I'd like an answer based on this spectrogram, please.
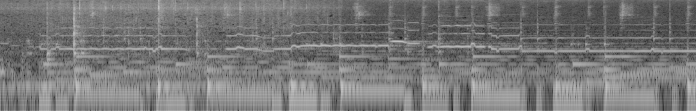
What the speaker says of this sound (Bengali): এক পাশে মাংসটা রান্না হচ্ছে আরেক পাশে বেরেস্তা ভেজে নিচ্ছি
